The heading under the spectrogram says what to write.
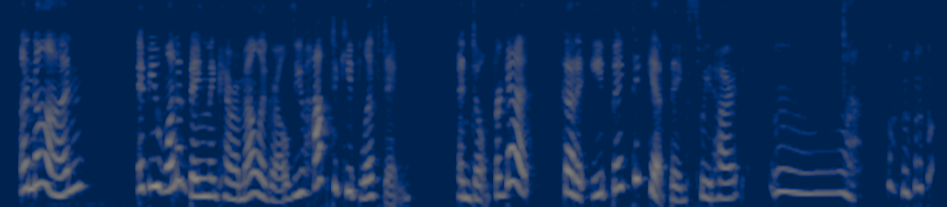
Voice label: short sweet encouraging

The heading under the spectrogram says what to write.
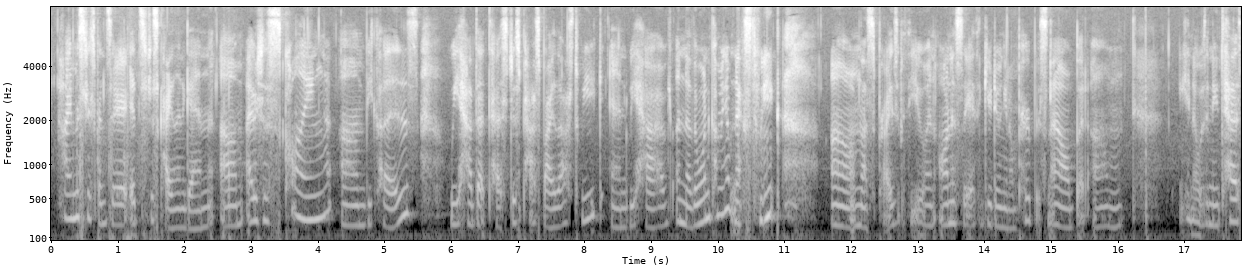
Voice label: Phone Message

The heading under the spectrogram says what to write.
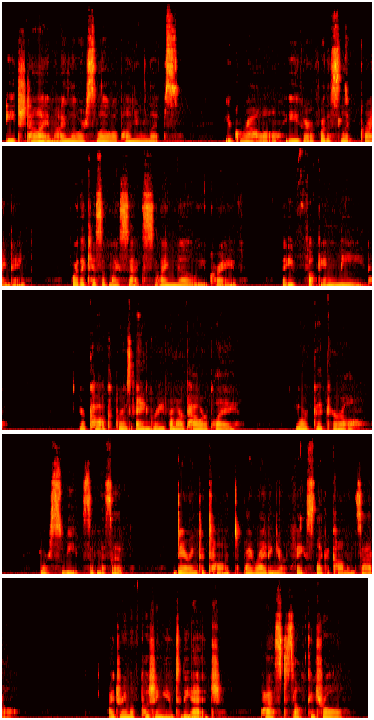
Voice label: erotic poetry; F4M; flipped script; MDom; Fsub; face sitting; Power Play

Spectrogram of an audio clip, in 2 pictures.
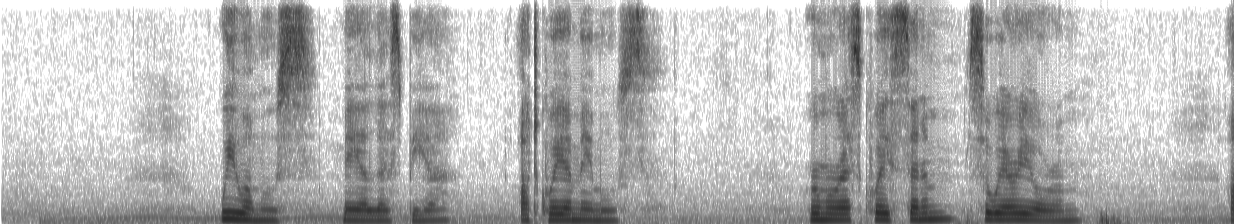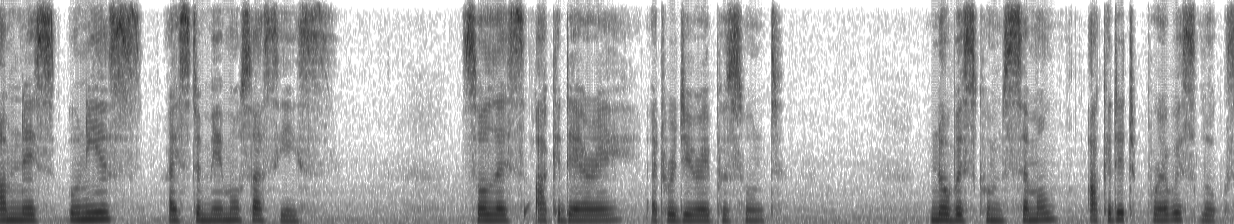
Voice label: [F] read in Latin & English [Romantic][Bilingual]; Catullus 5 by Catullus; So many kisses; Valentines is coming

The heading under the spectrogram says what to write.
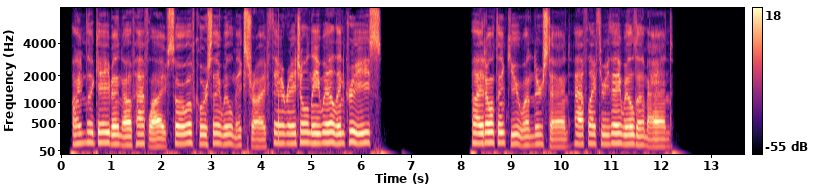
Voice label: Vocals Only

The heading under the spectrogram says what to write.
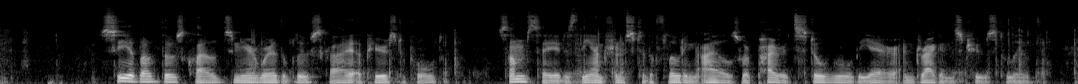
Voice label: accent test

